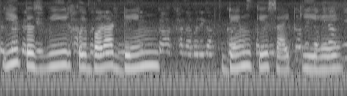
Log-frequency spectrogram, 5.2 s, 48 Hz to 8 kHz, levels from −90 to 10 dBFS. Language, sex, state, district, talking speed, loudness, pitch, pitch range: Hindi, female, West Bengal, Alipurduar, 115 wpm, -19 LUFS, 225 Hz, 215-240 Hz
